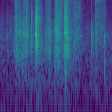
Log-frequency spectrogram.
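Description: Thin plastic parts bag crinkling and rustling in irregular bursts as fingers rummage inside it and draw out a piece.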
